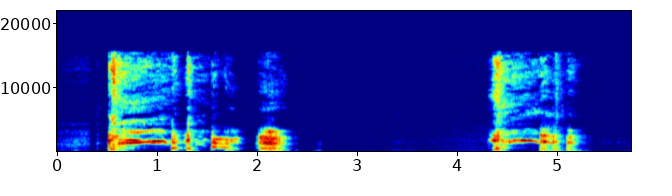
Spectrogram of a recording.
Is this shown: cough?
yes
